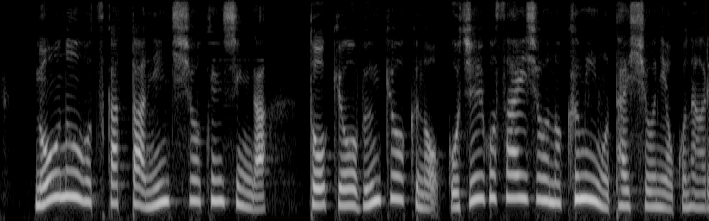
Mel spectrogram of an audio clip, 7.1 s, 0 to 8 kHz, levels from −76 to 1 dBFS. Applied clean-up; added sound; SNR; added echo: neural mask model DeepFilterNet 3.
